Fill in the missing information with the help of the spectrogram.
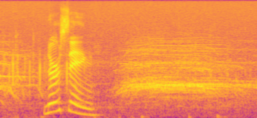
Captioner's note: applause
